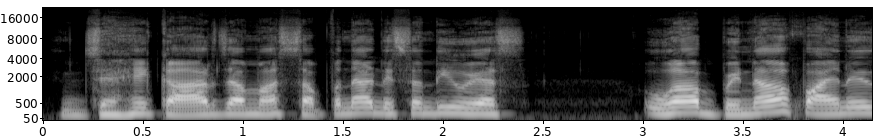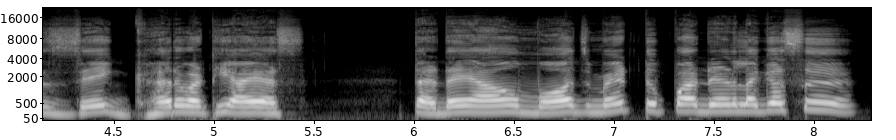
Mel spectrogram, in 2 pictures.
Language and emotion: Sindhi, happy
